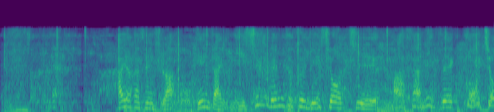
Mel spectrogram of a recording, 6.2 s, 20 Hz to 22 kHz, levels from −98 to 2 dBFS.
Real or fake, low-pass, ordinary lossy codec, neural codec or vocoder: fake; none; none; codec, 16 kHz, 4.8 kbps, FACodec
